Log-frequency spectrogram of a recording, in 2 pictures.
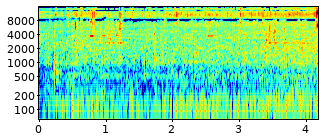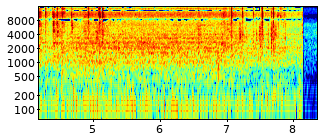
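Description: Golf cart driving along a paved cart path: a steady low rumble with scattered rattling clicks, cutting off suddenly near the end.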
